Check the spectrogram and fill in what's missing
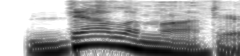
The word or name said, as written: Delamater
